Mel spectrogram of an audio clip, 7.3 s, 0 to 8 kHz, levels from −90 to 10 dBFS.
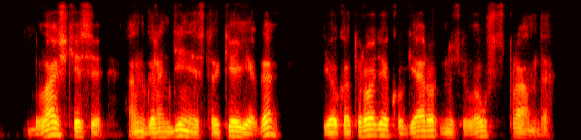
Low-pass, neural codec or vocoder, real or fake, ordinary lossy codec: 7.2 kHz; autoencoder, 48 kHz, 128 numbers a frame, DAC-VAE, trained on Japanese speech; fake; Opus, 16 kbps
